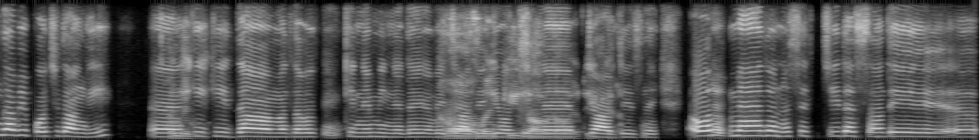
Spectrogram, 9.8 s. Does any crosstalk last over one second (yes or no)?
yes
